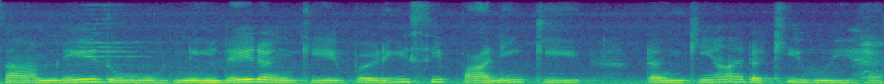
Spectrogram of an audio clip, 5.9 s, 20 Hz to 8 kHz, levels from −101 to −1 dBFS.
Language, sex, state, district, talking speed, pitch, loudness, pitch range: Hindi, female, Chhattisgarh, Raipur, 130 wpm, 200 Hz, -16 LUFS, 190-220 Hz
